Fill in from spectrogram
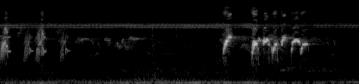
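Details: Red-whiskered bulbul begins with faint notes, then launches into a loud cluster of quick, rolling warbled chirps, with a steady thin whine throughout.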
